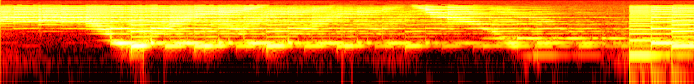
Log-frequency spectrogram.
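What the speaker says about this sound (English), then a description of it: "It turns on a delay." A live electronic performance in Ableton Live with a delay effect switched on, bright synth tones ringing and repeating in echoing trails before a new tone cuts in at the end.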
